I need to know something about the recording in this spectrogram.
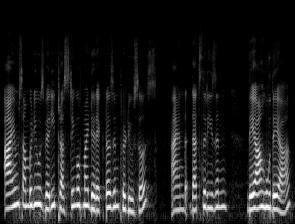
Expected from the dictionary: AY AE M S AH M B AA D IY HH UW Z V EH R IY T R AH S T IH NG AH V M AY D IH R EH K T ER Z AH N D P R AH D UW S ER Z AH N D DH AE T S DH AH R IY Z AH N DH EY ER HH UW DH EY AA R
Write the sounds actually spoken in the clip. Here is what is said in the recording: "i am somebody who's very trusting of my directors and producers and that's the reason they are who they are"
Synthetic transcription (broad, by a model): AY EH M S AH M B AA D IY HH UW Z V EH R IY T R AH S T IH NG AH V M AY D IH R EH K T ER Z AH N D P R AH D UW S ER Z AH N D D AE T S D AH R IY Z AH N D EY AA HH UW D EY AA R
